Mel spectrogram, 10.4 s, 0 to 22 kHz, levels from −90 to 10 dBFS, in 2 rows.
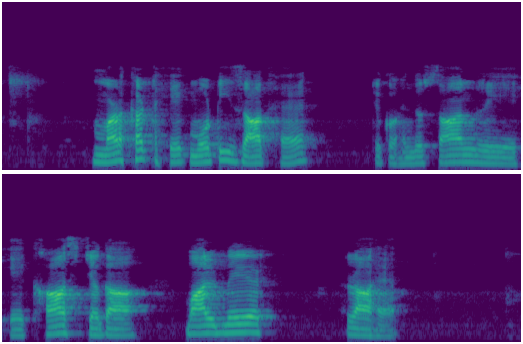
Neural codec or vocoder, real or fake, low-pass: none; real; 5.4 kHz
